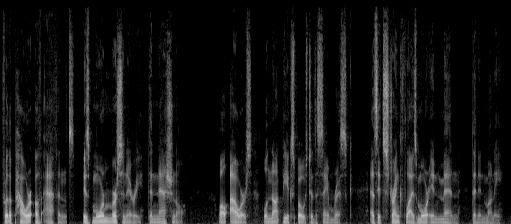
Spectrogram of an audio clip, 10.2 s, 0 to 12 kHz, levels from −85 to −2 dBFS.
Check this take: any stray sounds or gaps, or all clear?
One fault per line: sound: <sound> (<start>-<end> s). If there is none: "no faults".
sound: dropout (1.3-1.4 s)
